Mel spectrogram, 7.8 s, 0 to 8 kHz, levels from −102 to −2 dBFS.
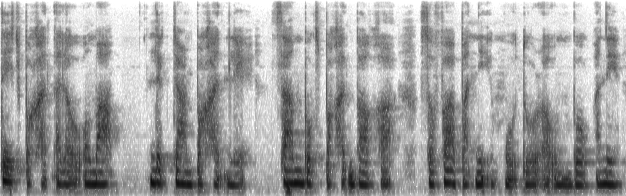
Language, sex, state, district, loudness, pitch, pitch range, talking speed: Mizo, female, Mizoram, Aizawl, -17 LUFS, 185 Hz, 180-195 Hz, 155 wpm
